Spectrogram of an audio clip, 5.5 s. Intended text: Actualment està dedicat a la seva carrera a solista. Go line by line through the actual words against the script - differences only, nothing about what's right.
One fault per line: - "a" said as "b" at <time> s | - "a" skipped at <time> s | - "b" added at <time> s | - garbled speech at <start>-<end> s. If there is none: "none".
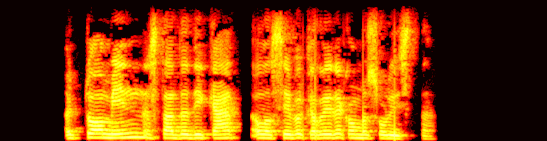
- "com" added at 3.5 s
